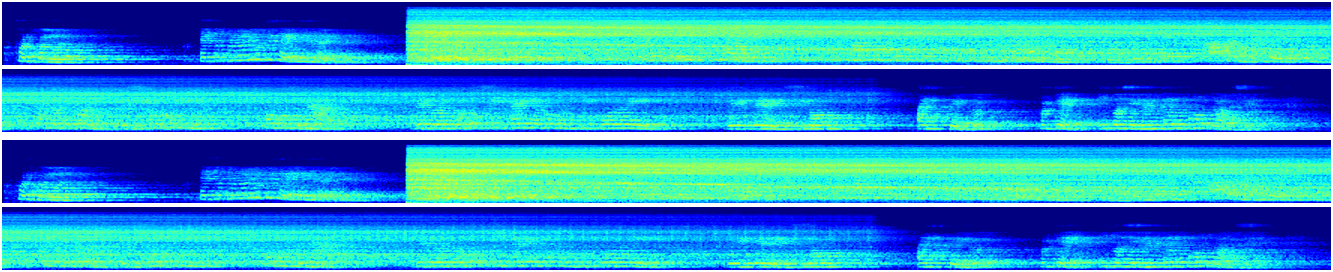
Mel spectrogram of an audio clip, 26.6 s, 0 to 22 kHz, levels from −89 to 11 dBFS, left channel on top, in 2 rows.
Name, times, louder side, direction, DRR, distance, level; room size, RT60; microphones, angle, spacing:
voice 1, 0.1-0.6 2.0-3.4 4.2-5.5 6.3-15.3 15.9-16.6 17.0-17.1 17.4-19.8 20.5-21.6 22.4-23.1 23.6-25.8, left 1 dB, 70° left, -9 dB, 5.6 m, -36 dB
sound 1, 4.0-22.0, right 3 dB, 30° right, 3.3 m, -26 dB
26.0 x 11.5 x 9.3 m, 2.4 s
head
